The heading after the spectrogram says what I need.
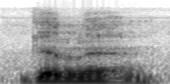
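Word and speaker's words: Ghislaine: This is how you say my name. Gillin.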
